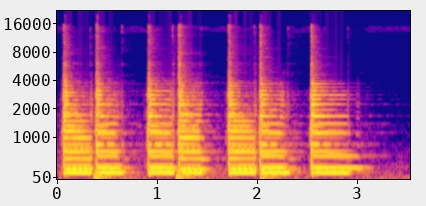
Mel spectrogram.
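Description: An electric guitar with distorted tone plays one measure of E as barre chords, in pairs of strummed hits. The last chord rings out and fades, with no voices.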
